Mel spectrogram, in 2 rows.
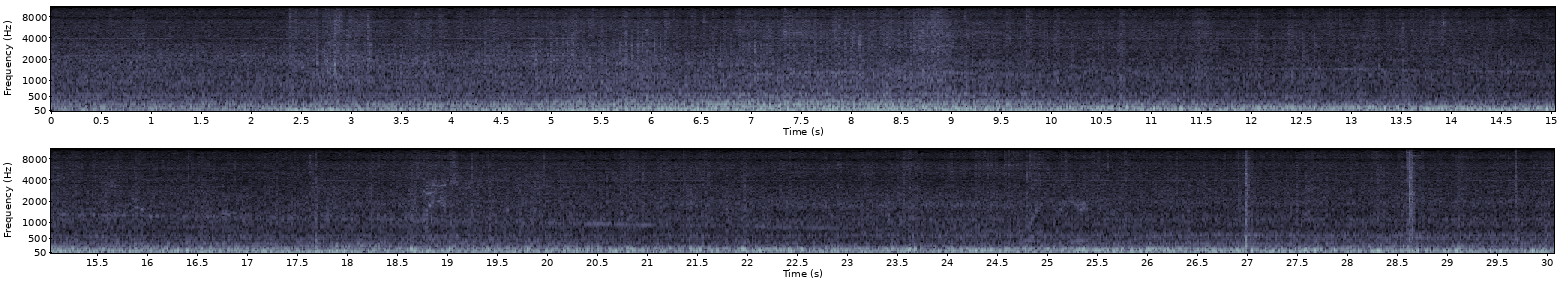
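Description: Airbus A321 cabin noise on the landing rollout: a loud, steady rush and rumble of jet engine and runway noise that swells about two seconds in, with a faint whine slowly falling in pitch through the middle.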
